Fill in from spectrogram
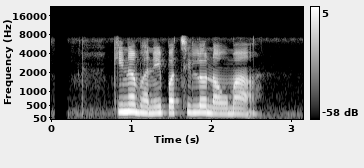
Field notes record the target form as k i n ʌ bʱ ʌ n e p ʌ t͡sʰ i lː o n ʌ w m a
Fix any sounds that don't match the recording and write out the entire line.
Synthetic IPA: k i n ʌ bʱ ʌ n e p ʌ t͡sʰ i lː o n ʌ w m a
